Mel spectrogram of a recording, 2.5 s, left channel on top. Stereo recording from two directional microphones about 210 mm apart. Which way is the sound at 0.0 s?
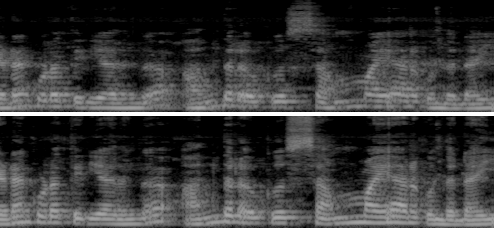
45° right (ahead or behind).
